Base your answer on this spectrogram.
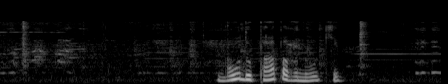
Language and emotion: Russian, neutral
